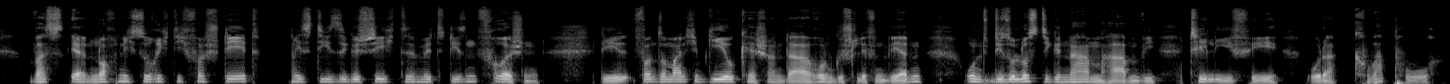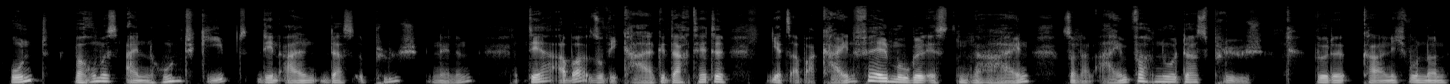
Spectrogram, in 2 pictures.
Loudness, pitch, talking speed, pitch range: -26 LUFS, 105 Hz, 130 wpm, 90-125 Hz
